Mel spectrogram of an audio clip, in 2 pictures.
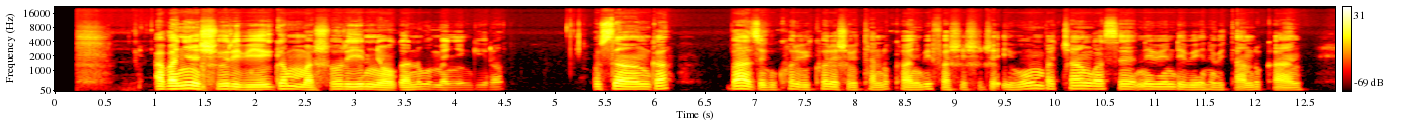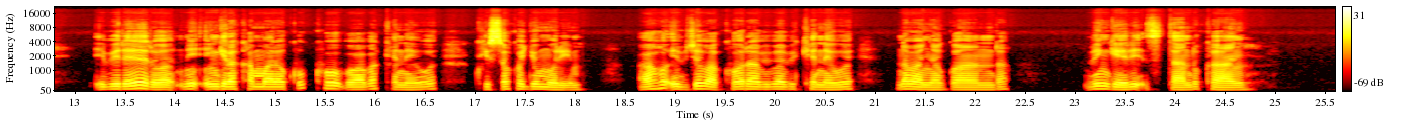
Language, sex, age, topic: Kinyarwanda, male, 25-35, education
